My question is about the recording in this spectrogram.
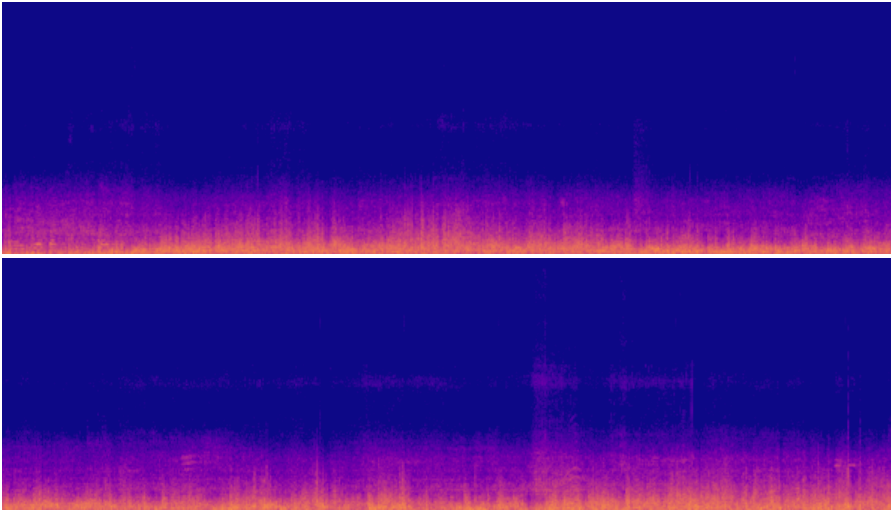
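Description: Wind buffeting the microphone of a moving motorcycle, a steady rushing with frequent gusts, over the motorcycle's engine and road noise.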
